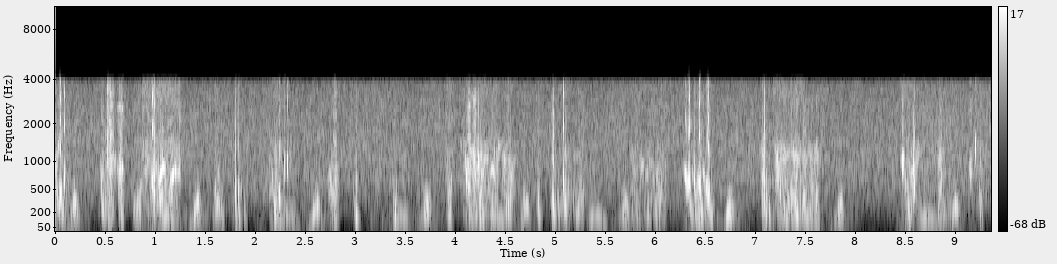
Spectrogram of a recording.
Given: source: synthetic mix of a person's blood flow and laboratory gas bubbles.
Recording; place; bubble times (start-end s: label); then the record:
Doppler ultrasound of blood flow; precordium
0.00-0.16 s: bubbles
0.43-0.71 s: bubbles
0.77-1.26 s: bubbles
1.57-1.70 s: bubbles
1.76-1.93 s: bubbles
2.13-2.36 s: bubbles
2.71-2.85 s: bubbles
2.97-3.06 s: bubbles
3.36-3.45 s: bubbles
3.90-4.00 s: bubbles
4.04-4.60 s: bubbles
4.80-4.88 s: bubbles
4.94-5.30 s: bubbles
5.74-6.12 s: bubbles
6.27-6.60 s: bubbles
7.01-7.65 s: bubbles
8.44-8.66 s: bubbles
8.81-8.96 s: bubbles
9.13-9.29 s: bubbles
From the record:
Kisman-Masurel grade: 243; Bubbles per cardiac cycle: several, 3 to 8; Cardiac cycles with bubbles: 100%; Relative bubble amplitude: loud (0.450 to 0.775); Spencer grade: 3 (all of the cardiac periods contain showers or single bubble signals, but not dominating or overriding the cardiac motion signals); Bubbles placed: only in the low amplitude regions of the cardiac cycle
